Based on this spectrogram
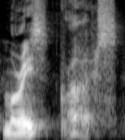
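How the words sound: The voice rises on Maurice, then pauses. It sounds like a question followed by disgust. The speaker calls it wrong. "If you say, like"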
